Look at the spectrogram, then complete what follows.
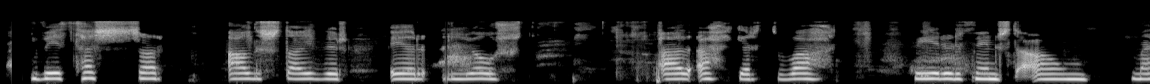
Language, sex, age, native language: Icelandic, male, 30-39, Icelandic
